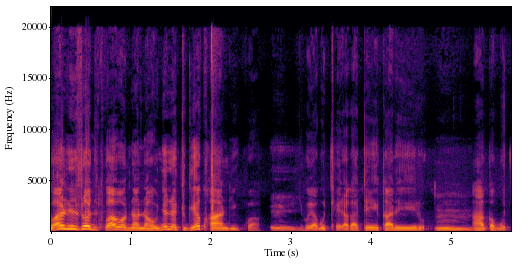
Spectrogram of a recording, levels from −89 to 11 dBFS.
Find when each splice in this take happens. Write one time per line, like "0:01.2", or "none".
none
